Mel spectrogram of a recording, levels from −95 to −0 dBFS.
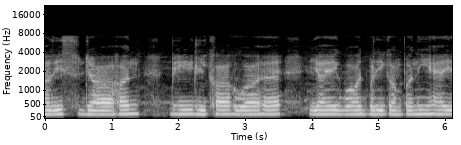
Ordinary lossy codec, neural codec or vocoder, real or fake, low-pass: none; codec, 16 kHz, 8 kbps, FreqCodec, larger model; fake; 7.2 kHz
